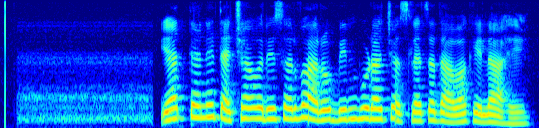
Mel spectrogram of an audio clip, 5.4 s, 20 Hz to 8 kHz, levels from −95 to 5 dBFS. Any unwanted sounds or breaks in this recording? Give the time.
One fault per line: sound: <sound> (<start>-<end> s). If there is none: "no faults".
no faults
